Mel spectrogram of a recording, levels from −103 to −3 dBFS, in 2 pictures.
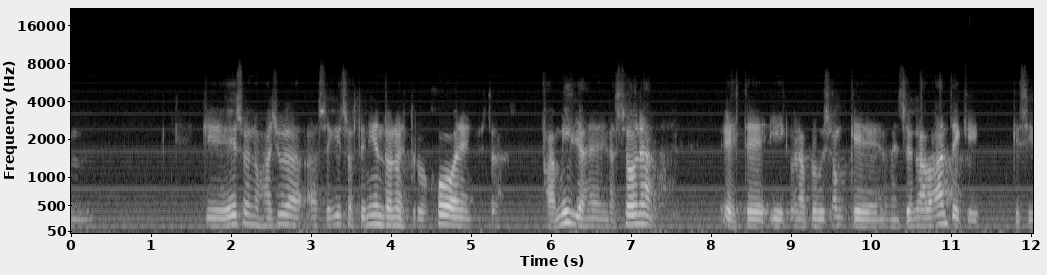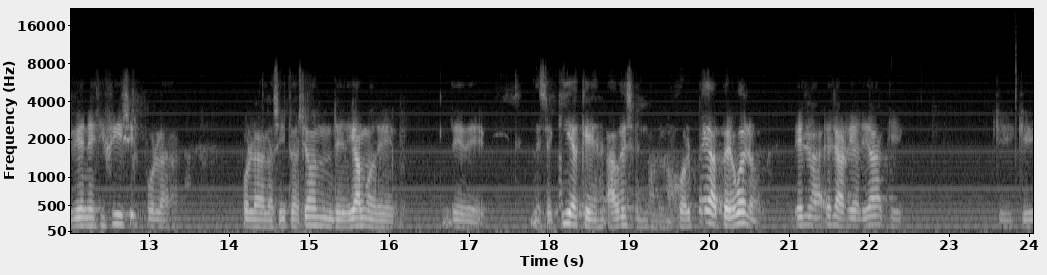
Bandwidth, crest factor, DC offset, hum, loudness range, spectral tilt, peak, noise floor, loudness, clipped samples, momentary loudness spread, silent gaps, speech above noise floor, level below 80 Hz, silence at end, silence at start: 7.6 kHz; 20 dB; under 0.1%; none; 5 LU; -8 dB/octave; -16 dBFS; -57 dBFS; -35 LUFS; under 0.1%; 19 LU; none; 22 dB; -66 dBFS; 0 s; 0 s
